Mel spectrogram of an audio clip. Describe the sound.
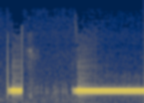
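Telephone tone after a dropped phone call: a short steady beep, a brief gap, then a long unbroken tone that holds at an even pitch and loudness to the end.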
